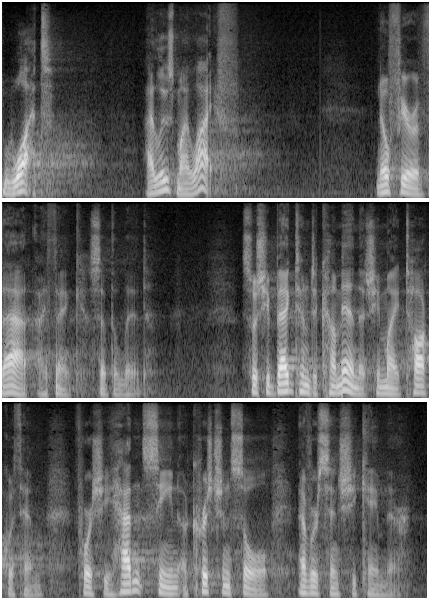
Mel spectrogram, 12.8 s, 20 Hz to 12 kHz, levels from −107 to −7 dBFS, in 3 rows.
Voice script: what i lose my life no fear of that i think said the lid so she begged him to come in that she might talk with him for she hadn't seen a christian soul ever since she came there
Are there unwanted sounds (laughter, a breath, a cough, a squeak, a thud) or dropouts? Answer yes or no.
no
